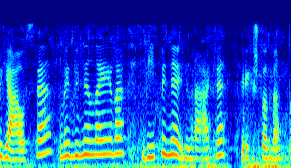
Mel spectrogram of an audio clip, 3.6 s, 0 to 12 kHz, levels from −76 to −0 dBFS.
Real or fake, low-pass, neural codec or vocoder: fake; 7.2 kHz; codec, 16 kHz, 4.8 kbps, FACodec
